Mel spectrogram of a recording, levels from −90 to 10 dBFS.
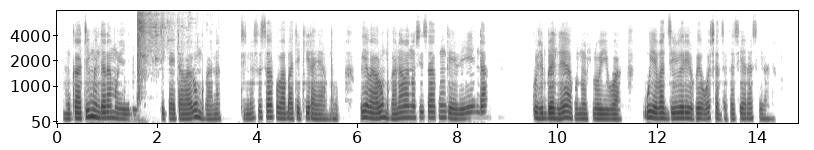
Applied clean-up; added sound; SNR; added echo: classical method spectral subtraction.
